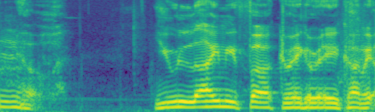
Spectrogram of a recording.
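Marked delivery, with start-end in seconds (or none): 1.5-3.7 angry cursing. Real, not acted. Gamer cursing an enemy, loud and angry. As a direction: draw out the insult loudly at a foe.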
